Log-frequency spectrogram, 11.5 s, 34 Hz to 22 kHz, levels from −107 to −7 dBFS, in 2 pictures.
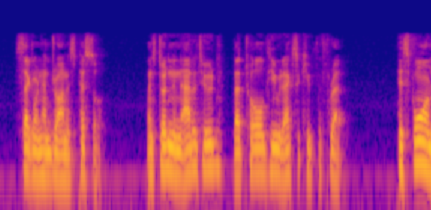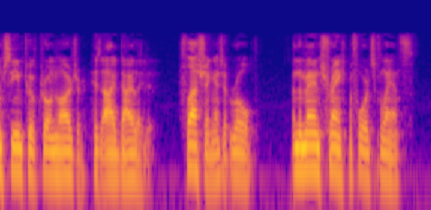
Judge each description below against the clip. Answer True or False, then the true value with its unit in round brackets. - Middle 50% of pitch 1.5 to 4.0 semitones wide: True (3.0 semitones)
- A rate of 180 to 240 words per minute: True (200 wpm)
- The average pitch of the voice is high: False (105 Hz)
